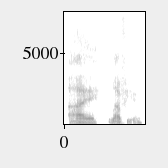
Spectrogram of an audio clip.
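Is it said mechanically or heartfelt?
heartfelt. It is said warmly, with real feeling.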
